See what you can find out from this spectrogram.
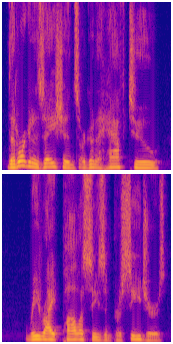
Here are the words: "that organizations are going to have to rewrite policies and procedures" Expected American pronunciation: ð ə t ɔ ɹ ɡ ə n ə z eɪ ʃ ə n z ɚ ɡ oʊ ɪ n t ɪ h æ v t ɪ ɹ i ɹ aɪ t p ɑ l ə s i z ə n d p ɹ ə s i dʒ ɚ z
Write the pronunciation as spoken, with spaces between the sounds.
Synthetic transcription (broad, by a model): ð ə t ɔ ɹ ɡ ə n ə z eɪ ʃ ə n z ɚ ɡ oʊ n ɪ h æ f t ɪ ɹ i ɹ aɪ t p ɑ l ə s i z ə n p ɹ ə s i dʒ ɚ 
